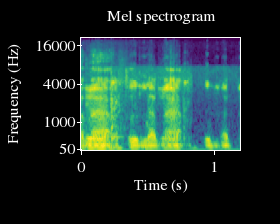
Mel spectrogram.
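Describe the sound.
A voice on a call says one word several times in quick succession, each repeat arriving like an echo of the last, a rapid stuttering series of similar voiced bursts.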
